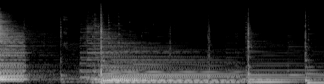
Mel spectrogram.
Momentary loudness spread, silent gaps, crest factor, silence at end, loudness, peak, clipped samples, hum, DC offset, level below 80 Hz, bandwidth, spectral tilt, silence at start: 13 LU; none; 18 dB; 0 s; -27 LUFS; -6 dBFS; under 0.1%; none; under 0.1%; -44 dBFS; 14 kHz; -6.5 dB/octave; 0 s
